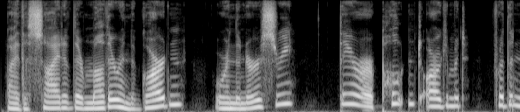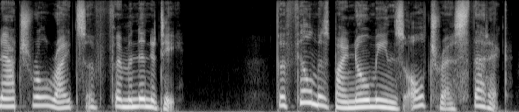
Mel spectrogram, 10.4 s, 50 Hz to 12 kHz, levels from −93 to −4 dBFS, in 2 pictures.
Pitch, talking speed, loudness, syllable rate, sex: 215 Hz, 185 wpm, -20 LUFS, 5.9 syllables/s, female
